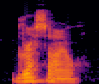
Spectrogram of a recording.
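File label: "gracile", British English; pronunciations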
